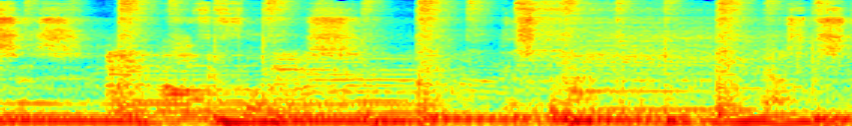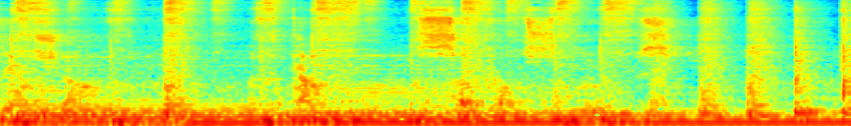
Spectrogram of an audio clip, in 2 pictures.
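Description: Live rock band playing an instrumental passage without singing: electric bass guitar holding long, loud low notes under electric guitar and a drum kit with cymbals.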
